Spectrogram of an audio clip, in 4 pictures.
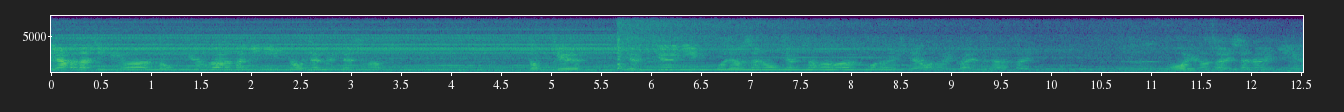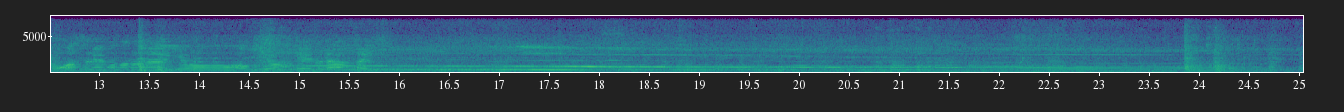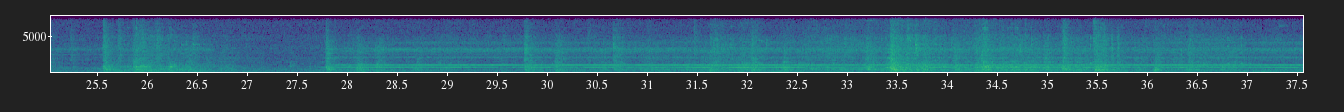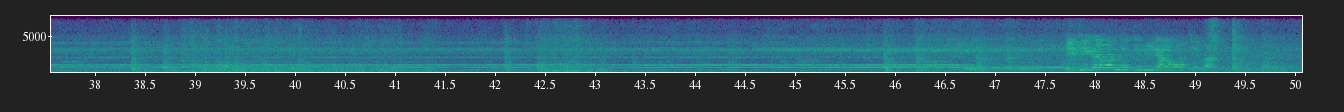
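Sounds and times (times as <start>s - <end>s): train motor whine: 0.0s - 10.4s, 27.7s - 50.0s
steady whines: 0.0s - 50.0s
train wheels rumbling on rail: 0.0s - 50.0s.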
